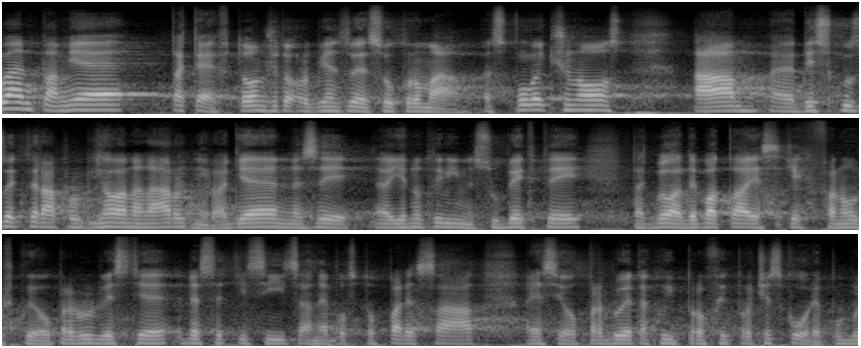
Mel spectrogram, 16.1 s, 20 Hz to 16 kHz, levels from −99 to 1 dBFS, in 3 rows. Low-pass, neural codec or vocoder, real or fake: 14.4 kHz; autoencoder, 48 kHz, 32 numbers a frame, DAC-VAE, trained on Japanese speech; fake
